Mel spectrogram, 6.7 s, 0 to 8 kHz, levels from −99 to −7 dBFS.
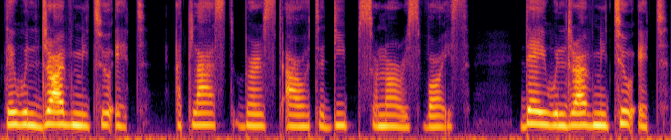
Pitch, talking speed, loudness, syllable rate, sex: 210 Hz, 180 wpm, -20 LUFS, 4.4 syllables/s, female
